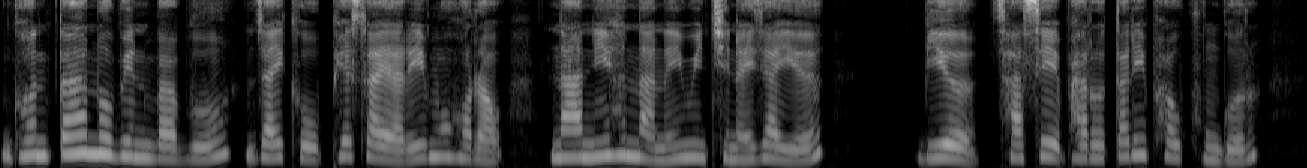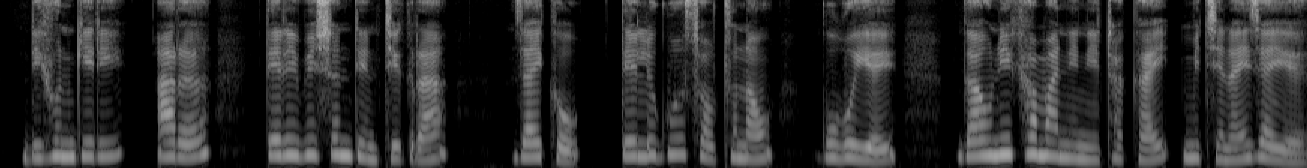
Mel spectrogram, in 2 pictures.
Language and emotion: Bodo, neutral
